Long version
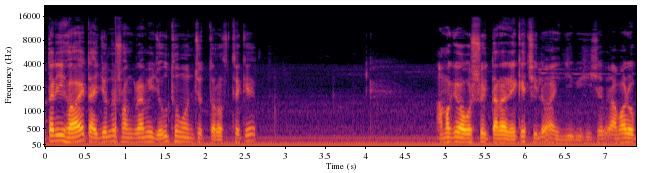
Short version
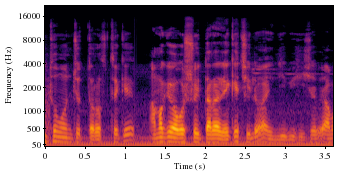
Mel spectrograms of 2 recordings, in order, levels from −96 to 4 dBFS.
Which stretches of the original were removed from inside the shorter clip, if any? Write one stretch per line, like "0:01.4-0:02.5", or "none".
0:02.7-0:04.8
